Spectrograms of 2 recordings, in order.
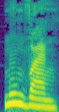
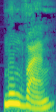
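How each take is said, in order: First: "muôn vàng" with an even tone on the second syllable; even-tone assimilation. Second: Said in the usual way. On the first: Shown as a demonstration. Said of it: "sang một thanh bằng". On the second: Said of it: "chuyển từ một thanh trắc".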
